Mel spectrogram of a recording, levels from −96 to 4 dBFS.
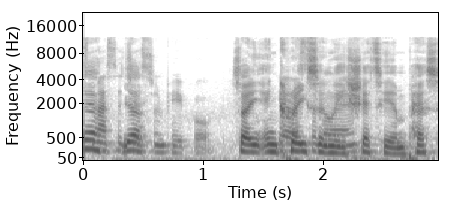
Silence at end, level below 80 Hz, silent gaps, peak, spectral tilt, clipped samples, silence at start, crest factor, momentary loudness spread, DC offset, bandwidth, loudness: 0 s; -58 dBFS; none; -20 dBFS; -5 dB/octave; under 0.1%; 0 s; 16 dB; 15 LU; under 0.1%; 12 kHz; -35 LUFS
